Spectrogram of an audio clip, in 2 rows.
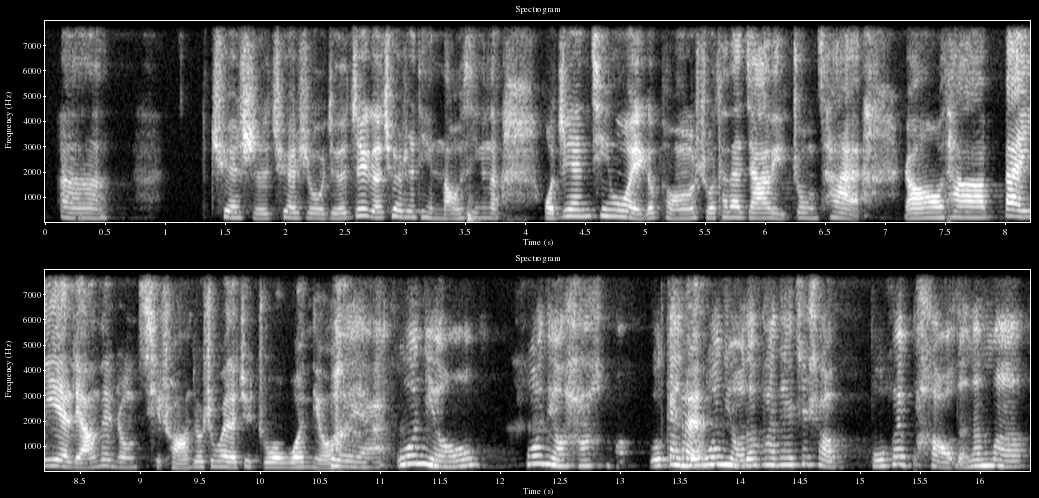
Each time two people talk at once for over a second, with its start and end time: none

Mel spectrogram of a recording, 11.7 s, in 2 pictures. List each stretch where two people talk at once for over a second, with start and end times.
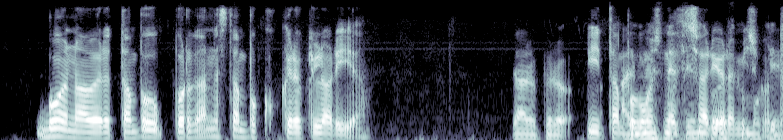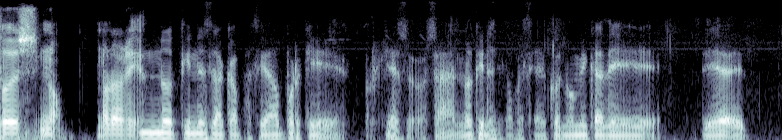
4.7-5.9

